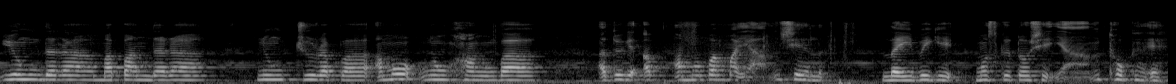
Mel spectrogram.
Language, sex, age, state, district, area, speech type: Manipuri, female, 45-60, Manipur, Senapati, rural, spontaneous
